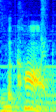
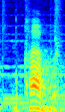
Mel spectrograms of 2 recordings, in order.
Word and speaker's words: macabre: But the correct pronunciation, there's two. If you go to Oxford Dictionary and like a bunch of other ones, Merriam-Webster, they have two pronunciations, which is uncommon. Normally there's only one. One pronunciation is macabre. The other one is macabre.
